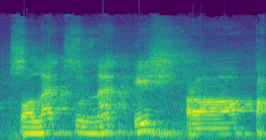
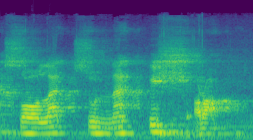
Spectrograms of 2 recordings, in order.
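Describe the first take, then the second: First: Sholat sunat isyraq, slowly, ending isyraq on a crisp back-of-throat k sound; isyraq with a clear final qaf. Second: Said in the usual way. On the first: Shown as a demonstration. Preacher teaching the congregation, isyraq said slowly with a crisp qaf k. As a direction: spell out isyraq with a firm qaf k at the end. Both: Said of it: "Pakai qaf".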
